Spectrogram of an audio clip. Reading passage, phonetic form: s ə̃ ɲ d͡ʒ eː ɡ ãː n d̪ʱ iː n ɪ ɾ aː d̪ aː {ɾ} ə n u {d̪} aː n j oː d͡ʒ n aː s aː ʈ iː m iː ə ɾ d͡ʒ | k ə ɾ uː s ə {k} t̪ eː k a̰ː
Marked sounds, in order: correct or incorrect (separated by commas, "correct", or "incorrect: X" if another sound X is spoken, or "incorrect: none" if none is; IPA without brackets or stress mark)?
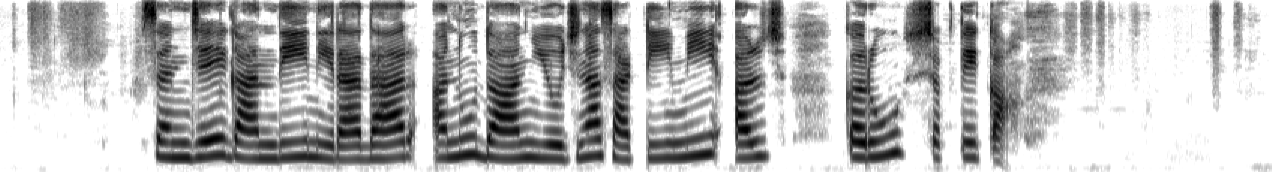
correct, correct, correct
